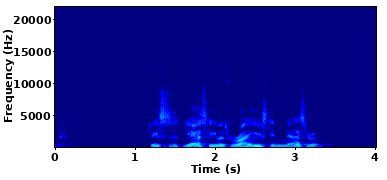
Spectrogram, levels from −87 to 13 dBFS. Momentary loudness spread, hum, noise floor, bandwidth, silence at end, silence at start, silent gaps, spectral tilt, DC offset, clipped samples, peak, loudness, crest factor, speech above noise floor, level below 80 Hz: 8 LU; none; under -90 dBFS; 15.5 kHz; 0.55 s; 0 s; none; -5 dB/octave; under 0.1%; under 0.1%; -40 dBFS; -57 LUFS; 18 dB; over 34 dB; under -90 dBFS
